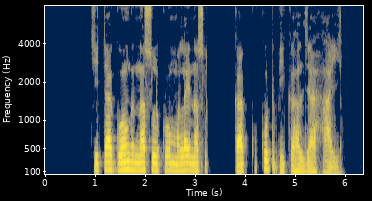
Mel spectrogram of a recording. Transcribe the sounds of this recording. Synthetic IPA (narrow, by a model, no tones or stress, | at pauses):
t͡ʃiʈaɡoŋɡnəslkomələjnəsl | kakukuʈbʱikəɦəld͡ʒahai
